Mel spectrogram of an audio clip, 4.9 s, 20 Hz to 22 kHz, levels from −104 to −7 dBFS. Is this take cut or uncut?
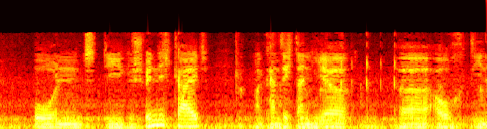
uncut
